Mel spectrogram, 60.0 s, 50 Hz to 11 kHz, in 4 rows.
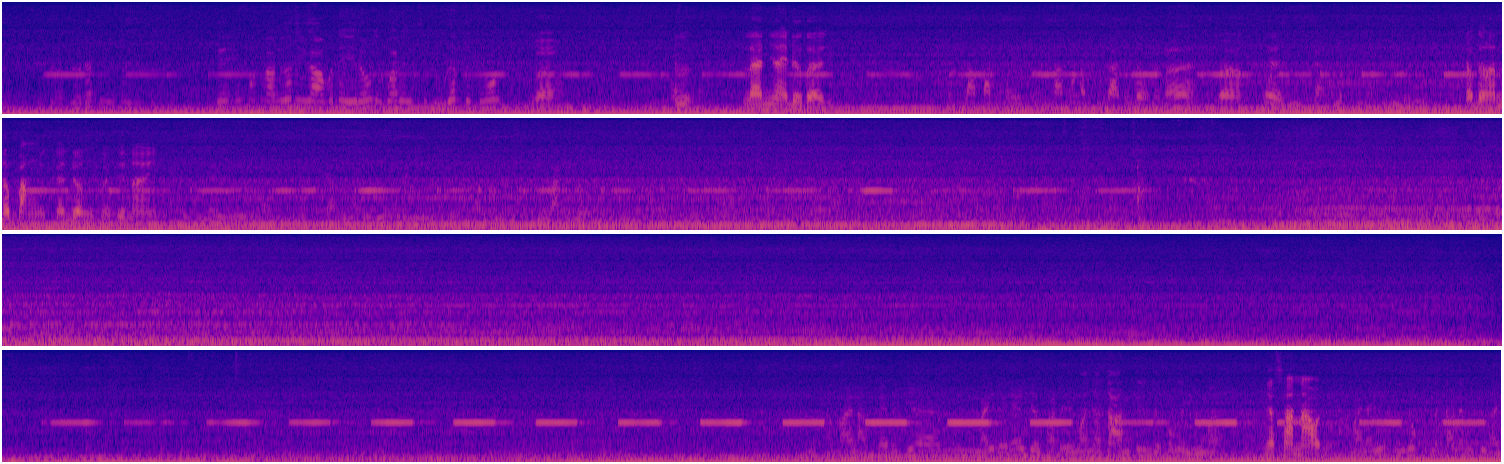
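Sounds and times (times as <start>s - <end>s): excavator diesel engine under load: 0.0s - 59.9s
high alarm beeps: 0.4s - 26.5s, 45.5s - 59.9s.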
